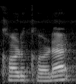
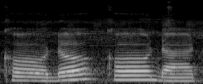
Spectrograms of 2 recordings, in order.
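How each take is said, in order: First: The word is said quickly, all run together. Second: The word is said slowly, in separate parts. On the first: "આ રીતે ઝડપથી બોલવાના છે" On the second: "આ રીતે આપણે ધીમે બોલવાના છે"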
